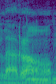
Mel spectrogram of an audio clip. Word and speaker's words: Laurent: She pronounces it Laurent, mm-hmm. the French way.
